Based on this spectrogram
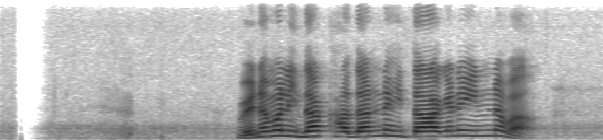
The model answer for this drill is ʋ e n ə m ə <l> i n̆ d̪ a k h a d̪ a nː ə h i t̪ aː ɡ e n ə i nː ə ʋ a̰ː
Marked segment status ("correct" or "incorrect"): correct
